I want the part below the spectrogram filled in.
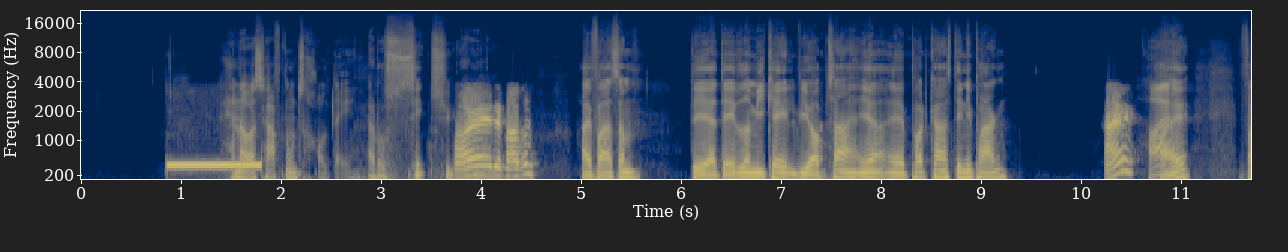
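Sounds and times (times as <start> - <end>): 
telephone ringing tone on outgoing call: 0.9 - 1.8
speech: 1.5 - 9.3, 10.2 - 11.7.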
